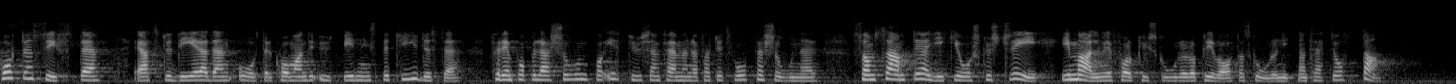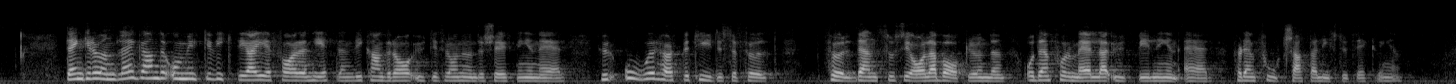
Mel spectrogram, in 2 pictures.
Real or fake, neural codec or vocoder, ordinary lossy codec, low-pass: real; none; Opus, 16 kbps; 7.2 kHz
